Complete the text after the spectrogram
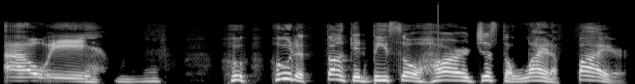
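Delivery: hammed-up Southern country fella; Southern accent. Bill grumbling while trying to light a fire, Southern accent. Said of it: "this Southern accent".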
